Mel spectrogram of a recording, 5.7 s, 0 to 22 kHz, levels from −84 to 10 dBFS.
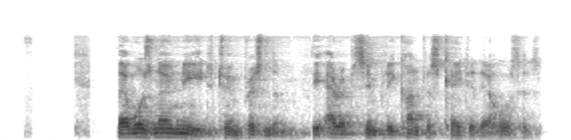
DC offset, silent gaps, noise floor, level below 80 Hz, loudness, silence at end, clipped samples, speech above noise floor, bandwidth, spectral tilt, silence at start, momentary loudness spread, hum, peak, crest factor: under 0.1%; none; -61 dBFS; -60 dBFS; -21 LUFS; 0.35 s; under 0.1%; 41 dB; 8.2 kHz; -5.5 dB/octave; 0.75 s; 11 LU; none; -4 dBFS; 18 dB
